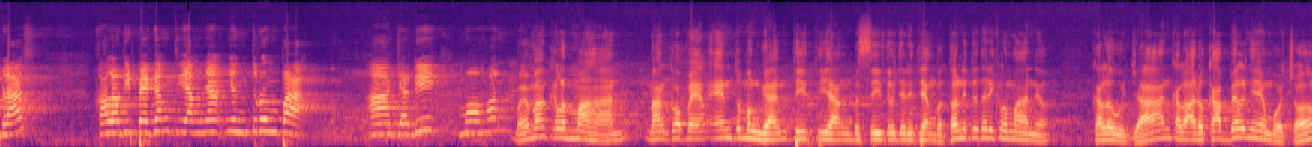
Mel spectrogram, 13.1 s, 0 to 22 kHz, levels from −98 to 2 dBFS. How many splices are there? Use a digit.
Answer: 1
